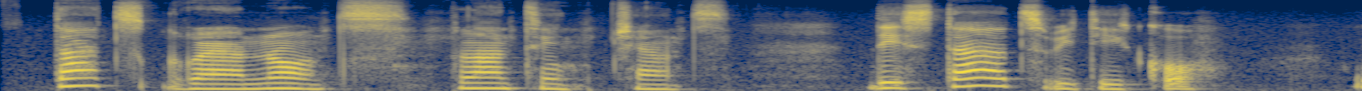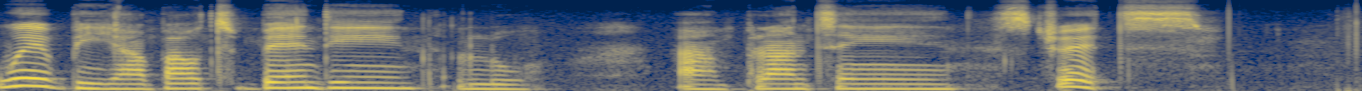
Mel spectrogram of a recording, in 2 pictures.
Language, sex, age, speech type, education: Nigerian Pidgin, female, 30-45, spontaneous, tertiary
